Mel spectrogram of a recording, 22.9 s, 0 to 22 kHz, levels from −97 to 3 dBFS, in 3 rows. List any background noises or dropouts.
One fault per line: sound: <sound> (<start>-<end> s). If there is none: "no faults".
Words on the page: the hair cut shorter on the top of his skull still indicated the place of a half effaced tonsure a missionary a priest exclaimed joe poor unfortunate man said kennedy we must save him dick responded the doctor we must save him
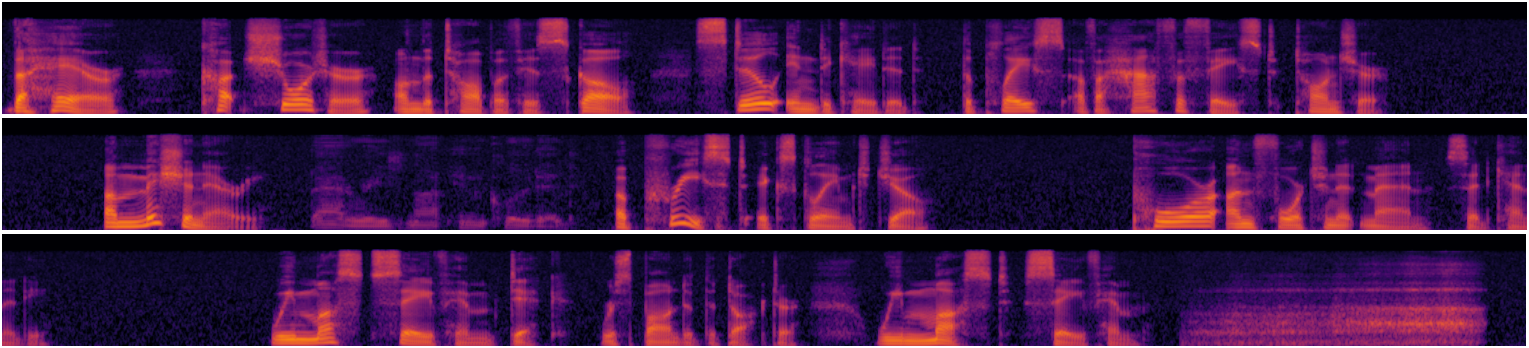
sound: breath (9.2-10.5 s)
sound: breath (21.1-22.7 s)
